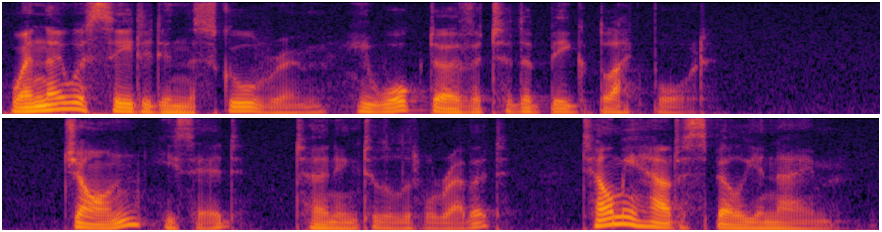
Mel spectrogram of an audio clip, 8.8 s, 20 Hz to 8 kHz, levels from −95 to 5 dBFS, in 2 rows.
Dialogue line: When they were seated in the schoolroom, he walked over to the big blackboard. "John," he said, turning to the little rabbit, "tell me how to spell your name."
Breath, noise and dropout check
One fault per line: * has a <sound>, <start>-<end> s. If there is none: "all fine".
all fine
